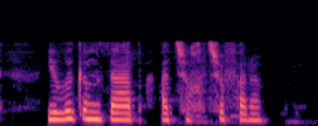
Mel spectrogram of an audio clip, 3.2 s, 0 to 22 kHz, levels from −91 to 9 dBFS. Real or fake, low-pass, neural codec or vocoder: real; 5.4 kHz; none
